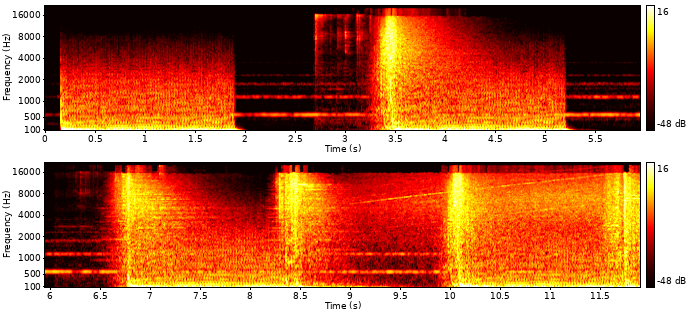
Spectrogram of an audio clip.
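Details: Deep, booming music with sudden whooshing bursts and sustained tones, and no animal voices. Heavy low-pitched hits repeat throughout.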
